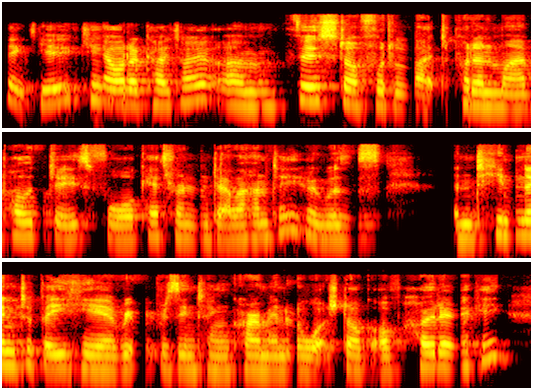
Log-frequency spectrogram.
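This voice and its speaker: A woman community campaigner introducing herself on a webinar in a composed, measured way. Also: lowish voice, steady tone, dark tone.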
